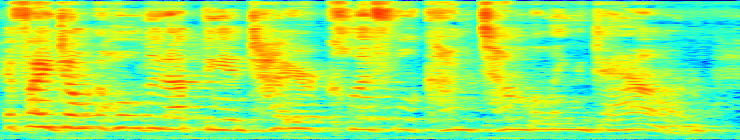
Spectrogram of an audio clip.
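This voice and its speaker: Woman acting out a shaky, straining, high-pitched trickster man. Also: normal speed, gravelly. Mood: urgent, strained. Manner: pleading, flattering, near yelling. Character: breathless, urgent trickster man feigning desperate strain. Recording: roomy, distant mic, light noise.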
